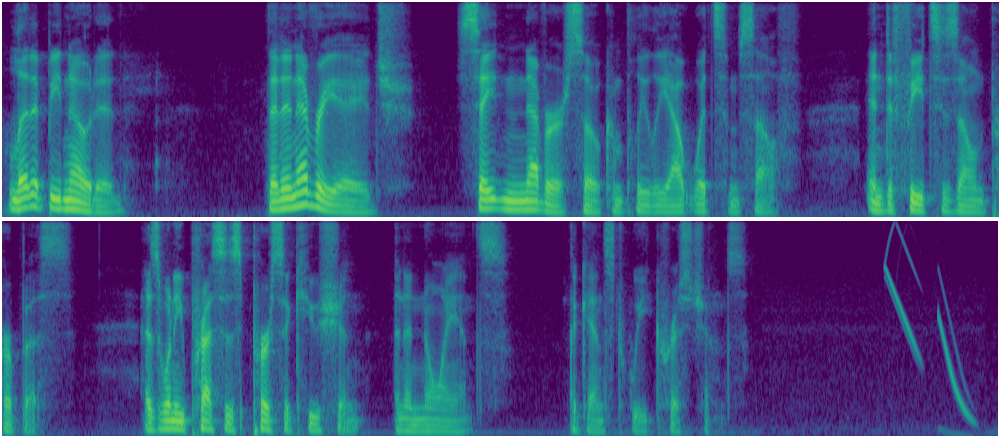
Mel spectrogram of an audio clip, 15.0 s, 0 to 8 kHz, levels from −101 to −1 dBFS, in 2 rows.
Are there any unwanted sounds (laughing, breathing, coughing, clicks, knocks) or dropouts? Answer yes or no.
yes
